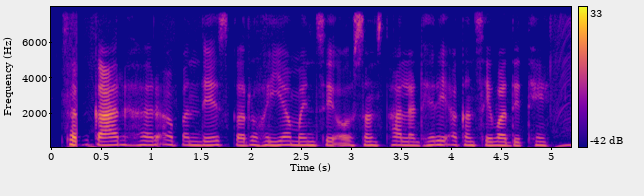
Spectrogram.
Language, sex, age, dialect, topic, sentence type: Chhattisgarhi, female, 18-24, Northern/Bhandar, banking, statement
